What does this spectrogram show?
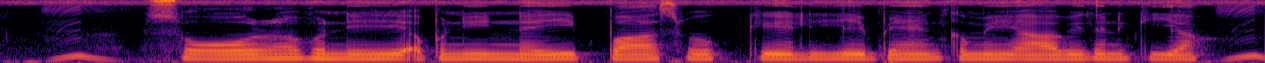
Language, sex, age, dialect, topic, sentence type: Hindi, male, 18-24, Kanauji Braj Bhasha, banking, statement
